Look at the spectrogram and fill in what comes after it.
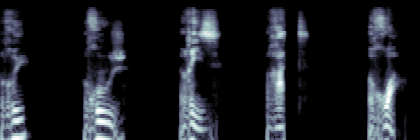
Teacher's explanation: Vous devez sentir une petite vibration au fond de la gorge comme si vous gargarisiez de l'eau très légèrement. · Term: son R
